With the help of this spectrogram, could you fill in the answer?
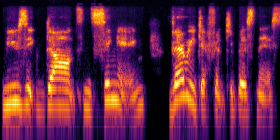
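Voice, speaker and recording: A woman with a South London accent speaks in an animated, somewhat breathy voice at a fairly quick pace, her fairly high pitch making very wide swings, with a dry, close sound and no echo. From South London, England. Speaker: business coach, former dancer. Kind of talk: podcast interview.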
